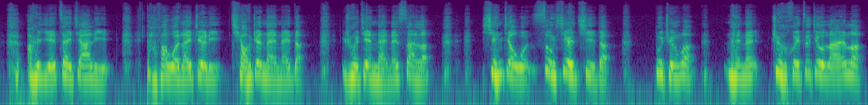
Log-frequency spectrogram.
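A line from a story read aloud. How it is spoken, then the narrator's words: Frightened girl crying. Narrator (Chinese): 那小丫头子先还犟嘴，后来听见凤姐要烧红了烙铁来烙嘴，方哭道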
